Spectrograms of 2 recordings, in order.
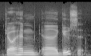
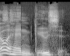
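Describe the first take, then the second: First: It is said plainly, without much force. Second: It is said loudly and forcefully, from the chest. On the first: The speaker calls it wrong. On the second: The speaker calls it right.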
